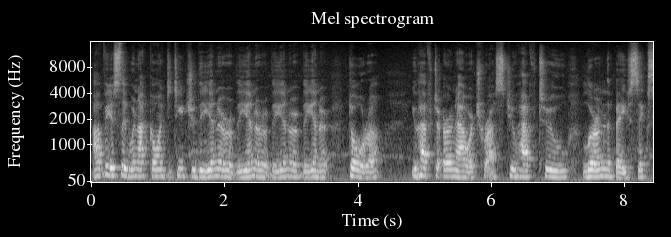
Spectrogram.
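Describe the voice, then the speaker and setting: A woman with an American accent talks at a moderate pace. Her pitch is fairly low and her intonation fairly even. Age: 60s. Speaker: religious commentator. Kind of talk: vlog monologue. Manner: halting, many repetitions.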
